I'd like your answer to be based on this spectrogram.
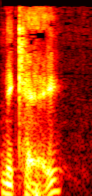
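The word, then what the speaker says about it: Nike (νίκη): Nike, or as the Greeks would pronounce it, Nike, means victor or conqueror.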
